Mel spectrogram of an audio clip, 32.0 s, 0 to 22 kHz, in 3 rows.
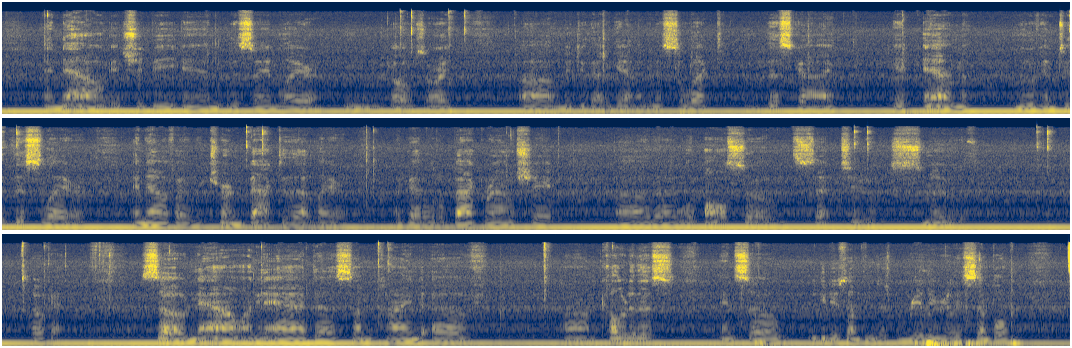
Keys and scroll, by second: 6.1 Tab, 6.8 Tab, 9.0 m.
